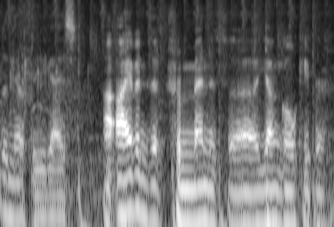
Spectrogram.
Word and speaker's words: Ivon: right is it Ivan is it Ivan it's Ivan it's Ian yeah it's Ivan noted for future reference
